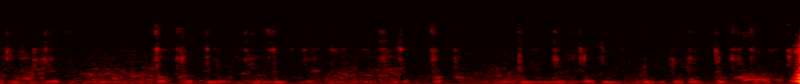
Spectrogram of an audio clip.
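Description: Faint computer keyboard typing: quick, irregular key clicks, several a second, as a sentence is typed.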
